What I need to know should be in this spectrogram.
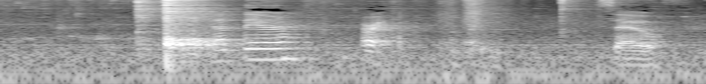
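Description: A metal mixing bowl clanks as it is lifted.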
